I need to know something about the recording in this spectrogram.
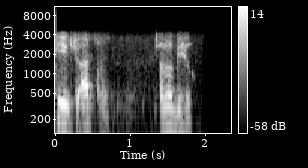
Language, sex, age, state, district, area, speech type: Kashmiri, male, 18-30, Jammu and Kashmir, Srinagar, urban, conversation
